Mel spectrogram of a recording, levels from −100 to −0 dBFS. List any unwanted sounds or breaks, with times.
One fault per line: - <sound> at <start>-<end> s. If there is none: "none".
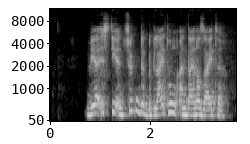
none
